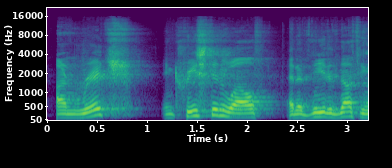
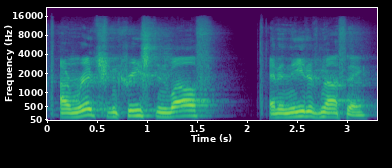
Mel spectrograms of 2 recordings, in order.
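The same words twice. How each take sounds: First: Said in the usual way. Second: Proud, self-satisfied boasting; smug boast. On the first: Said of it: "Uh, uh, self-perception". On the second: Acted. Preacher voicing the church's self-image, smug and proud. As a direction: puff it up like a church sure of itself. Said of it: "My perception".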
